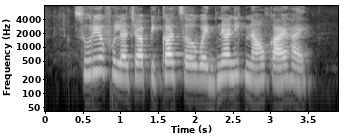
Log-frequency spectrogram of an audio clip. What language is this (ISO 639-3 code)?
mar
